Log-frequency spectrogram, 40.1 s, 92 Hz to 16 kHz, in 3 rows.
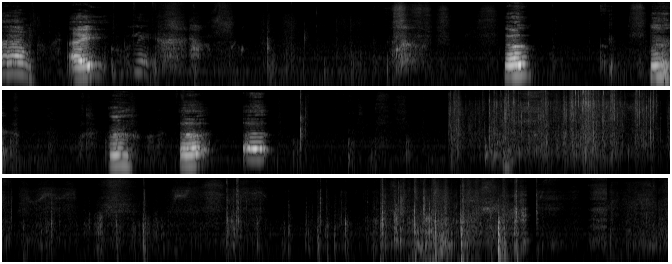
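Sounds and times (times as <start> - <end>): crinkling rustling handling noise: 22.3 - 27.8, 31.1 - 37.2.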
